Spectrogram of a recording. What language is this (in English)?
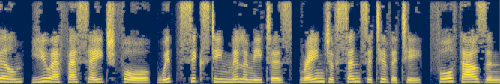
English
